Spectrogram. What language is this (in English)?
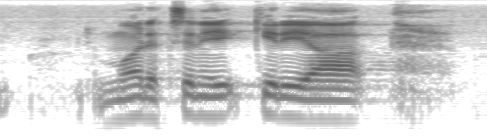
Finnish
